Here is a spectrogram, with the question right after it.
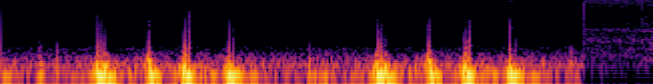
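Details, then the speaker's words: Heart sounds grouped in close pairs, each sinus beat followed by a premature beat, with longer pauses between pairs: ventricular bigeminy. "the biodomino base refers to arizona speech is followed by a premature beat continuously"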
